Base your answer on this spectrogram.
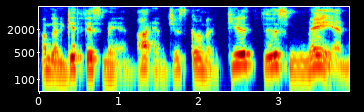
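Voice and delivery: low, soft scheming murmur; hushed plotting, eyes on her prize; mock Diane plotting under her breath; scheming inner voice. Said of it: "gazing at Jack like".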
